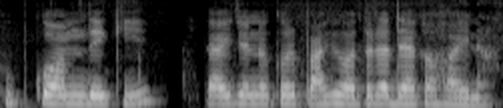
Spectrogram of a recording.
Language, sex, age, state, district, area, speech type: Bengali, female, 18-30, West Bengal, Dakshin Dinajpur, urban, spontaneous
